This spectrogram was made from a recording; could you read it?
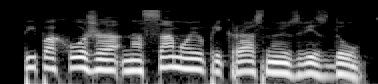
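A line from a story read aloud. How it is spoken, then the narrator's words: Plain. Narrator (Russian): сказал он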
